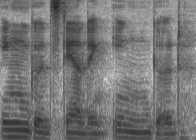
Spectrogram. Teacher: an ing tends to have a higher, more nasal vowel because it's already getting ready for the ng sound.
